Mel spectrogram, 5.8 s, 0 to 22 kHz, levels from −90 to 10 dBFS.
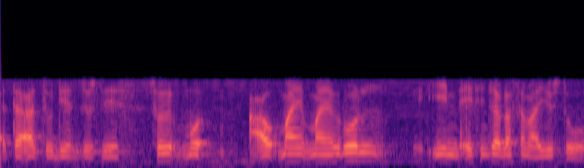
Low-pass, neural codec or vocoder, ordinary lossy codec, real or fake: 3.6 kHz; none; Opus, 64 kbps; real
